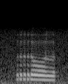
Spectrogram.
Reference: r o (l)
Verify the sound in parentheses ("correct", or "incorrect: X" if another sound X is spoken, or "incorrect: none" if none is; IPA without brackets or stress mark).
correct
